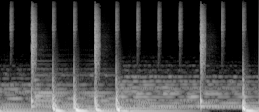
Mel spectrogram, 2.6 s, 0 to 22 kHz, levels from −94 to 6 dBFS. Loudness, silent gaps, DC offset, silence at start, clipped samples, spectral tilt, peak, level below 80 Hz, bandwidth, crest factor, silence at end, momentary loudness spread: -17 LUFS; none; under 0.1%; 0 s; 0.1%; -5.5 dB/octave; 0 dBFS; -18 dBFS; 19 kHz; 16 dB; 0 s; 14 LU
